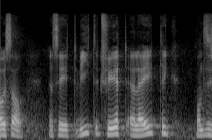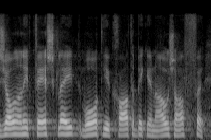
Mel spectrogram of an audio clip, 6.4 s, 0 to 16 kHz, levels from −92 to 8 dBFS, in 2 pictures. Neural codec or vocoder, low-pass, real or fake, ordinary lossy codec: codec, 24 kHz, 0.9 kbps, WavTokenizer, small release; 10.8 kHz; fake; none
